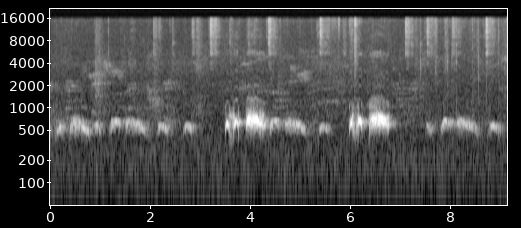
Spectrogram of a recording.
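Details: Spotted dove kept in a cage in Cần Thơ, Vietnam, trained as a ground-trapping decoy. Gives low, mellow coos in repeated series, with two louder, throatier bursts near the middle.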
